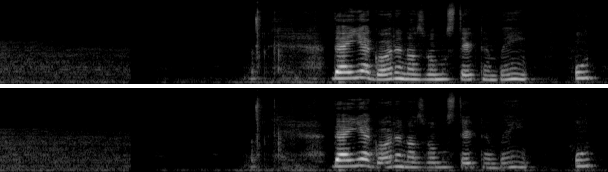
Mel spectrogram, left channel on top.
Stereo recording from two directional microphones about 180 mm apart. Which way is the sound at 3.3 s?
25° left (ahead or behind).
